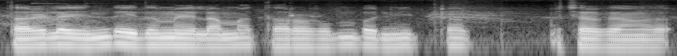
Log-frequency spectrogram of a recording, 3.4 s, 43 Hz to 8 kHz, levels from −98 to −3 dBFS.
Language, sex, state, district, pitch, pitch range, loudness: Tamil, male, Tamil Nadu, Kanyakumari, 115 Hz, 110-120 Hz, -18 LUFS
